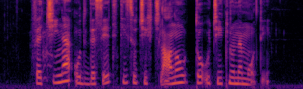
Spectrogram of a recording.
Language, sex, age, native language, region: Slovenian, female, 12-17, Slovenian, Pomurje region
